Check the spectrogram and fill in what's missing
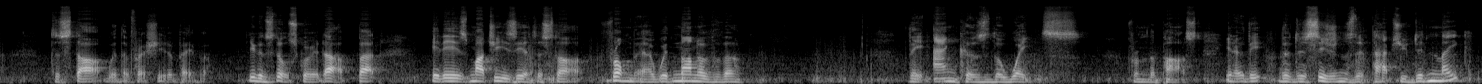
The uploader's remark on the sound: In a keynote session from PRovoke18.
